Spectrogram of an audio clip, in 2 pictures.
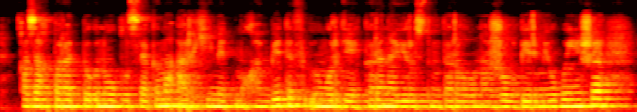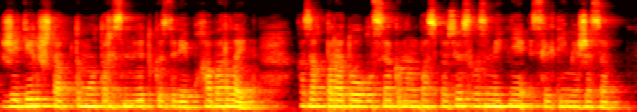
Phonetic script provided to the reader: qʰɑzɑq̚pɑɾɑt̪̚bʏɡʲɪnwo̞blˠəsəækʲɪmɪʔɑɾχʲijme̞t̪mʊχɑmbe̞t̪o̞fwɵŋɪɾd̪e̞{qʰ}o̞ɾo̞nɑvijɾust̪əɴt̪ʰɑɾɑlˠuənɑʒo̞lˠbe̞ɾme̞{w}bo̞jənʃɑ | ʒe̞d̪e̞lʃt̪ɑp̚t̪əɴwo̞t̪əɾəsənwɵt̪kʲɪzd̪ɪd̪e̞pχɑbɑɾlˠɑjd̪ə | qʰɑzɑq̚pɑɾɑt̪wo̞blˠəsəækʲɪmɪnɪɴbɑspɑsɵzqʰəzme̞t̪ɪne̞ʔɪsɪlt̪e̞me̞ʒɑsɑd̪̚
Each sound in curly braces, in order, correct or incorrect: incorrect: kʰ, correct

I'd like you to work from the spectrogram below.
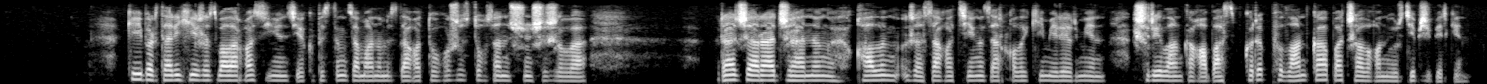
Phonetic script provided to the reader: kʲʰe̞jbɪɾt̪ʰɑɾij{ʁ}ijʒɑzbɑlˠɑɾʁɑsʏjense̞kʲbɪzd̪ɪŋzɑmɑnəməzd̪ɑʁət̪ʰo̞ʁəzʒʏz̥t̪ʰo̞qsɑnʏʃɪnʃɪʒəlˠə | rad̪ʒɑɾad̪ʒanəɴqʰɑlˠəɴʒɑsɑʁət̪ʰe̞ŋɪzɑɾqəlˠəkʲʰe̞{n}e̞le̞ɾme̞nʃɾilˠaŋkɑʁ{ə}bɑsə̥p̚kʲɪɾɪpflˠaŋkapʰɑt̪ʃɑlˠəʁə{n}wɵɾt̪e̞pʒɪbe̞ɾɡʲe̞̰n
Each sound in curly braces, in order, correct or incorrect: incorrect: χ, incorrect: m, incorrect: ɑ, correct

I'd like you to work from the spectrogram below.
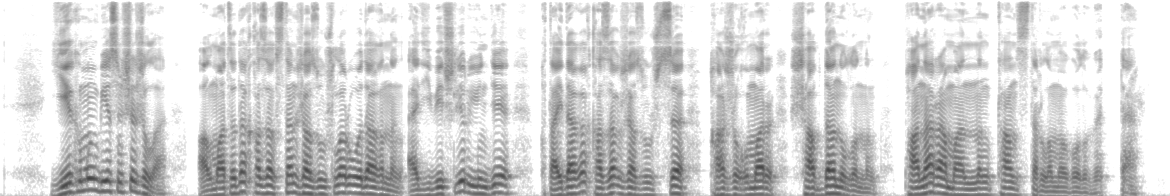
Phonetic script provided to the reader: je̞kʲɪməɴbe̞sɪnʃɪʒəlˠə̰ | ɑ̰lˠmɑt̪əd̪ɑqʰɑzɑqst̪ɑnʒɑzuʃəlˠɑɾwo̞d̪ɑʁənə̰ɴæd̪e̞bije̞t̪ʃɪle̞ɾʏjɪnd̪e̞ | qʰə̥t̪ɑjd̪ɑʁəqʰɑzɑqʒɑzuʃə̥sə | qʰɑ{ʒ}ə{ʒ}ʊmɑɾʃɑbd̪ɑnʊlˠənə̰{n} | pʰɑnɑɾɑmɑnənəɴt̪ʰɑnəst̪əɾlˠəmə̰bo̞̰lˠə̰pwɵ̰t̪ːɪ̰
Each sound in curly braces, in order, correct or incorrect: correct, incorrect: ʁ, incorrect: ɴ

